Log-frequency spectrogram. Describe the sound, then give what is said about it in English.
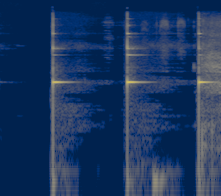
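Three sharp taps on glass, each a bright ringing clink that fades quickly, spaced roughly evenly apart with a brief muffled knock between the second and third: a finger of a partially decomposed skeletal figure rapping on a glass enclosure. “And as it does so, one of the fingers is kind of just rapping on the enclosure.”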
